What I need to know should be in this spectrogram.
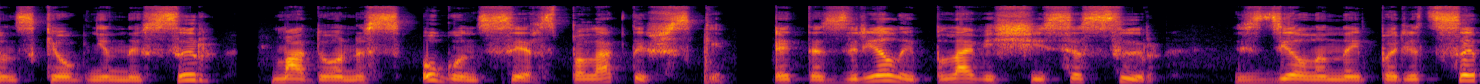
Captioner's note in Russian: по латышки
